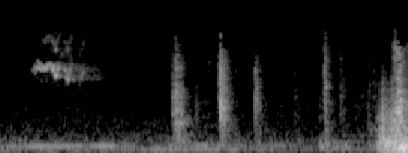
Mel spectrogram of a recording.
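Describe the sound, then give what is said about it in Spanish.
A small door under the stairs opens with a brief high creak. A few light clicks and knocks follow, ending in a louder rustling thump, with no voices. “Abre una portezuela bajo las escaleras.”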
